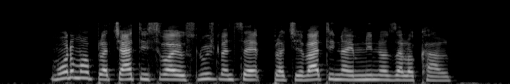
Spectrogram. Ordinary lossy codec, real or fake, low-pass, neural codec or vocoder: none; fake; 7.2 kHz; codec, 16 kHz, 16 kbps, FreqCodec, larger model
